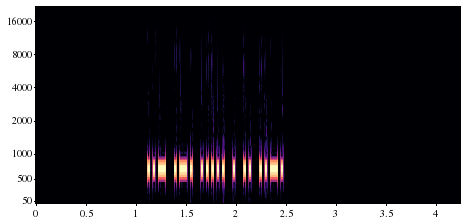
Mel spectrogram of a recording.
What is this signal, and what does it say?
Morse code, heard as a keyed tone, about 45 wpm, 700 Hz. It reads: UR5EIF
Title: DXCC-100 Call Signs - 6 Characters - 45wpm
